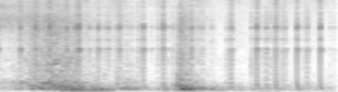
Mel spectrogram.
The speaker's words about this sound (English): Oh, shut off that Geiger counter.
